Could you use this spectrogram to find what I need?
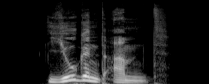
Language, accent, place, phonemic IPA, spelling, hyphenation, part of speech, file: German, Germany, Berlin, /ˈjuːɡn̩tˌʔamt/, Jugendamt, Ju‧gend‧amt, noun, De-Jugendamt.ogg
- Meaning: youth welfare agency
